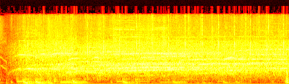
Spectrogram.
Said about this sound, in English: applause for, at the time, Justice elect Janet Protasiewicz for her investiture ceremony.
